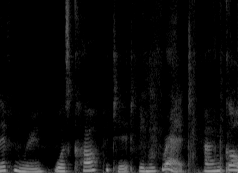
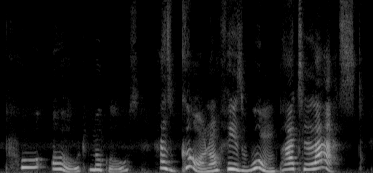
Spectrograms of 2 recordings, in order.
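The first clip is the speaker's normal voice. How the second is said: louder mock pity; roly-poly bird mocking; 6 semitones higher, 8 dB louder than usual. Bird mocking Mugglewump's madness, loud mock pity. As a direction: tut at his madness.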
